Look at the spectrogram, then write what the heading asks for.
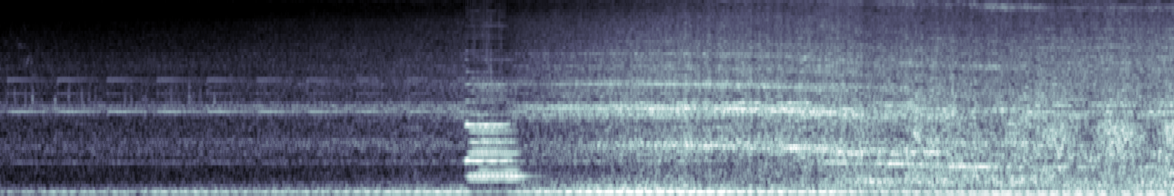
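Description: A level-crossing warning bell rings steadily as QR National diesel locomotives approach. About three and a half seconds in, the lead locomotive sounds one short horn blast. The engines and wheels then grow loud as the locomotives run through the crossing with their container freight train.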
